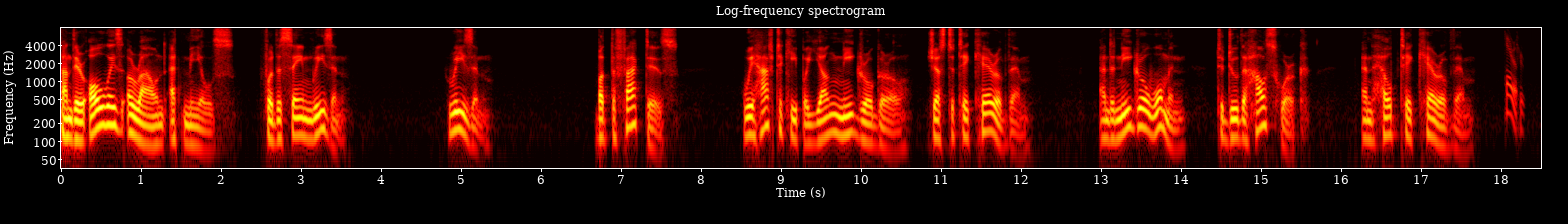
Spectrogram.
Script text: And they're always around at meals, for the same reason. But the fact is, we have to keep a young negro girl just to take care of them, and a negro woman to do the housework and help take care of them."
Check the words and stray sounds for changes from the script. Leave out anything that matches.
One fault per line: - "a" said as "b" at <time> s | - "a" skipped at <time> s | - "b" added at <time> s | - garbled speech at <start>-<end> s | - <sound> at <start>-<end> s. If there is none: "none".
- "reason" added at 4.8 s
- chirp at 18.0-18.3 s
